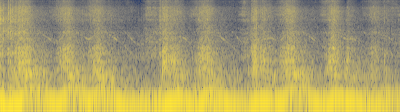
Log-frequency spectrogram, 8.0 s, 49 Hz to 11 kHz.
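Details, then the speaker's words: Abandoned 1965 supercharged Ford V8, first start without known prior running and with assumed ignition timing, fed from a lawnmower carb: deep, even V8 rumble with steady lumpy pulses rising and falling with throttle; runs healthy and clean. "And the lawnmower carb is probably already out of fuel. Oh my god, it sounds good."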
